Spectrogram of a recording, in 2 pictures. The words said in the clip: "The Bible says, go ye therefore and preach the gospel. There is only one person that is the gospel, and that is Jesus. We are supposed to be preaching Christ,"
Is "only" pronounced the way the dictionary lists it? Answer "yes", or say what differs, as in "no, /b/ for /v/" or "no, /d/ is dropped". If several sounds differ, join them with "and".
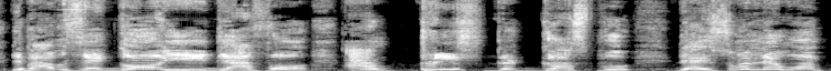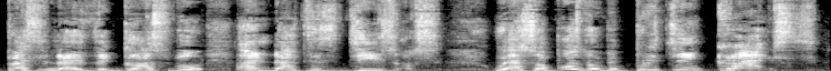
yes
